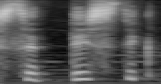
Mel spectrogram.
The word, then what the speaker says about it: sadistic: And now a pronunciation hint. Pay attention. In sadism and sadist, we have this a sound. Sad sound. However, in sadistic and sadistically, we have s with a schwa sound. S. Sadistic. Sadistically.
